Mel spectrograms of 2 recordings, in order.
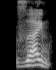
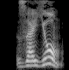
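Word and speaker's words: заём: Жертвой такой экономии регулярно становится слово «заем», которое многие пишут и произносят по-другому — «займ». Один слог — коротко и ясно. Но на самом деле это ошибка. Правильная форма именительного падежа только одна — «заем».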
